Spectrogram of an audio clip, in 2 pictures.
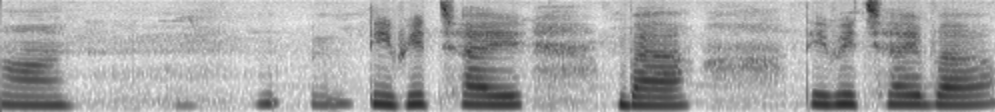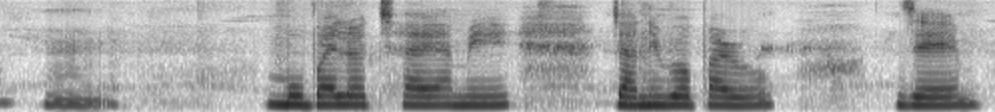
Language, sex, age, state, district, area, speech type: Assamese, female, 18-30, Assam, Udalguri, rural, spontaneous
